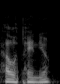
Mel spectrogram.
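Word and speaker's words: jalapeño: no it's it is it is a a short e jalapeno I can say that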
